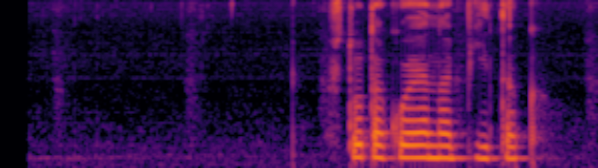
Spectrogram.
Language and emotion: Russian, neutral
